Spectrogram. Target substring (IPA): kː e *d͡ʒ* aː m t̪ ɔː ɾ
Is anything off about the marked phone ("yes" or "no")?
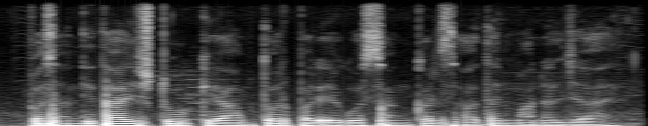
yes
